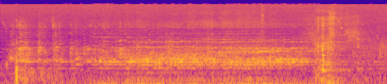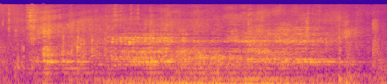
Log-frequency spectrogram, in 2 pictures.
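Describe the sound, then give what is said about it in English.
A deep, throbbing elephant musth rumble, loud and sustained, in two long low pulses separated by a brief dip, with a growling, harmonic texture and no talking. “One of them is the must rumble.”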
